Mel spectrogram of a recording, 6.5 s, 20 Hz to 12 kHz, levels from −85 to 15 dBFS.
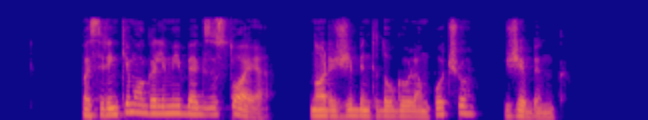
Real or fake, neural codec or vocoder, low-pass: real; none; 7.2 kHz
